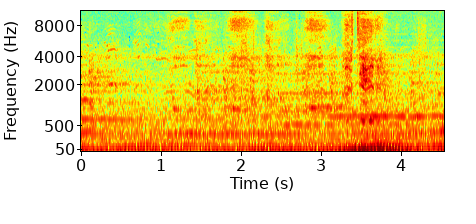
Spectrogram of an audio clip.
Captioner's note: eerie music; Bryn gasping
